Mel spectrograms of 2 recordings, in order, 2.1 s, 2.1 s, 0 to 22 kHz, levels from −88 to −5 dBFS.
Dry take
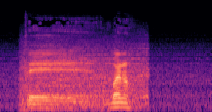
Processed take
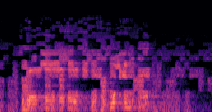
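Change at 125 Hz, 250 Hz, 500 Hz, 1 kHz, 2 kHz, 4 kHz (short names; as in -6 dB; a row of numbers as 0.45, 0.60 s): -4.0, -5.5, -9.0, -14.5, -7.5, -7.0 dB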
